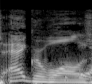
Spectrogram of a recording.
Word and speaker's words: Agrawal: I have no idea how to pronounce this name. He's Indian, so it's PARAGAGRAWAL. Agrawal? – Yeah, it's Agrawal, yes. I think is how he pronounces his last name.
